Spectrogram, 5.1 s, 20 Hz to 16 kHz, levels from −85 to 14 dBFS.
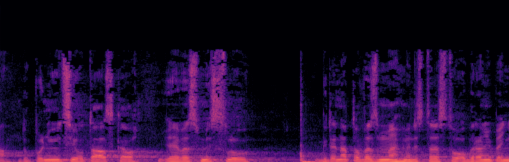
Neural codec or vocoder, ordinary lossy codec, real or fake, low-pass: none; MP3, 48 kbps; real; 14.4 kHz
